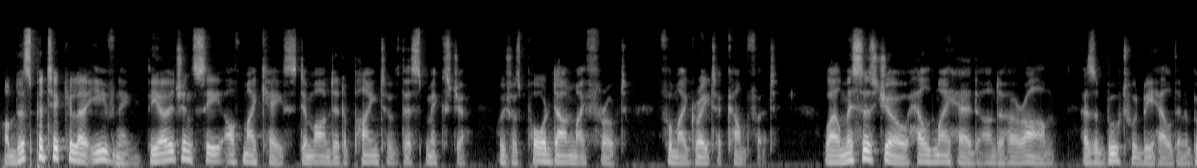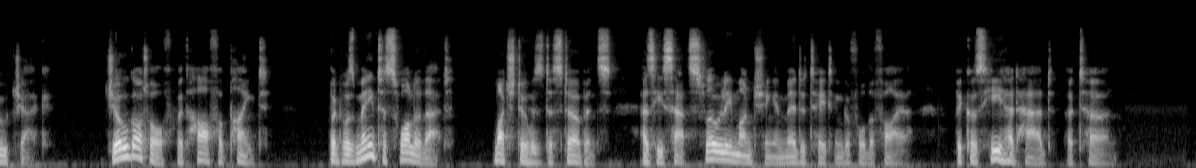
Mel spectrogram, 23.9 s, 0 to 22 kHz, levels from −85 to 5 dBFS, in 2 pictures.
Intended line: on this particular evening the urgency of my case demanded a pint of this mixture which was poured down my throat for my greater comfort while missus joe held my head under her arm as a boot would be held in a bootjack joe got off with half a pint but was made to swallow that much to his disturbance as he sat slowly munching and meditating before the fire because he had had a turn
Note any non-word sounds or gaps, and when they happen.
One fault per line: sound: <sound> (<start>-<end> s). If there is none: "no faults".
no faults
